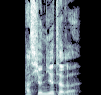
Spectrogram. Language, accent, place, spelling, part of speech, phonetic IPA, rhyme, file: German, Germany, Berlin, passioniertere, adjective, [pasi̯oˈniːɐ̯təʁə], -iːɐ̯təʁə, De-passioniertere.ogg
- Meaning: inflection of passioniert: 1. strong/mixed nominative/accusative feminine singular comparative degree 2. strong nominative/accusative plural comparative degree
